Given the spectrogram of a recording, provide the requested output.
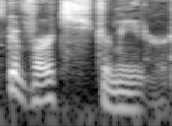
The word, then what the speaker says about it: Gewürztraminer: It's Gewürztraminer. So the W is like a V.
